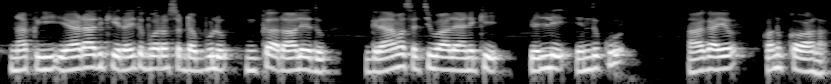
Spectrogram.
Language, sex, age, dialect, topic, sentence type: Telugu, male, 25-30, Central/Coastal, agriculture, statement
